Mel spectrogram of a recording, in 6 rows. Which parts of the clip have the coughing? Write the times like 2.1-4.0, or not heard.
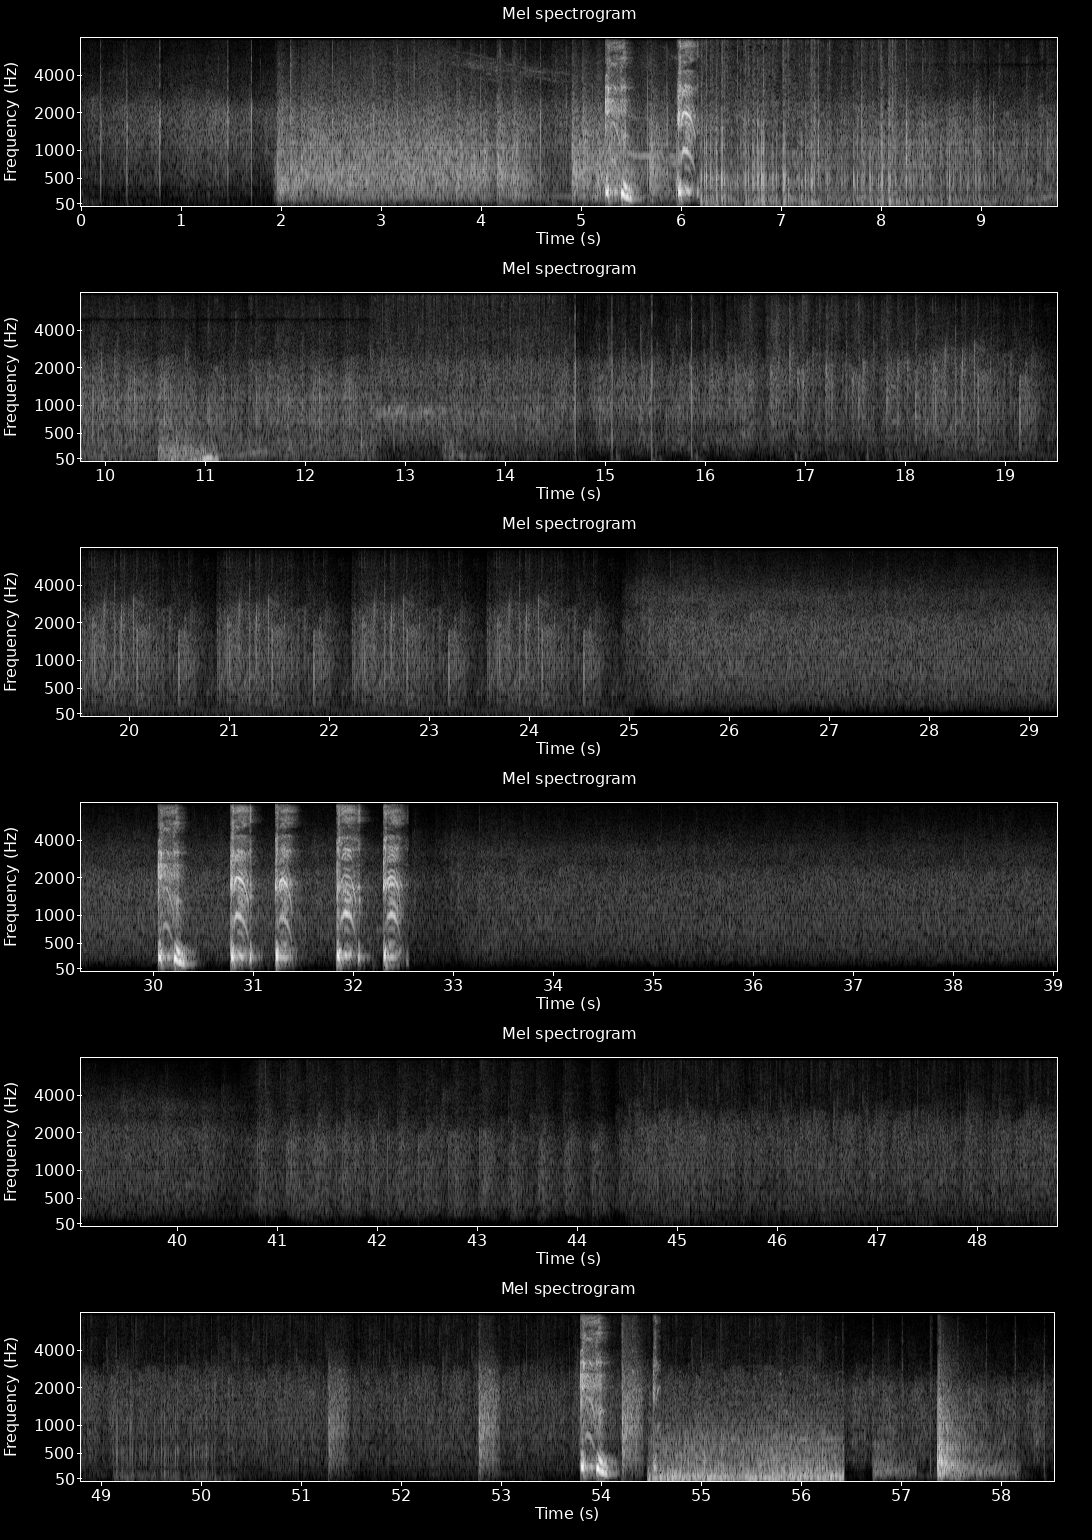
5.2-6.2, 30.1-32.5, 53.8-54.6.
